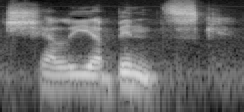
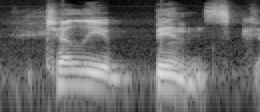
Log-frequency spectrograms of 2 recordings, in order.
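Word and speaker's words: Chelyabinsk: the Russian city of chel abinsk chel abinsk I had I had Chet in my head for some reason but that's not right you have good pronunciation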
